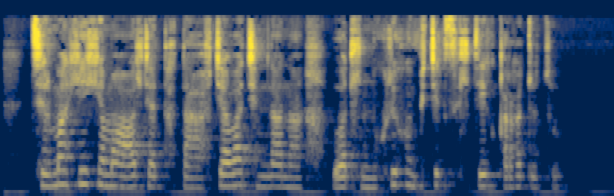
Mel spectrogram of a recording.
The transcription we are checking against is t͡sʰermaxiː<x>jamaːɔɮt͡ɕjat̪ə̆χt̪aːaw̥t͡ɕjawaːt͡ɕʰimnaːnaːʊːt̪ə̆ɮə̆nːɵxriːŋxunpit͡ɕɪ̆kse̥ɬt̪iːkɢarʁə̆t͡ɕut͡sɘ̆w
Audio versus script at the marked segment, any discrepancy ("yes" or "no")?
no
